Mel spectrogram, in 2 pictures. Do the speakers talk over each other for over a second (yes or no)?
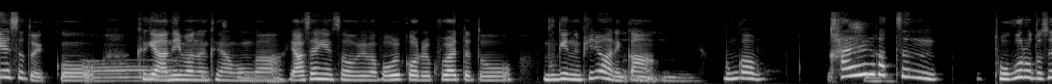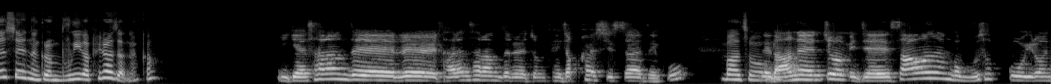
yes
